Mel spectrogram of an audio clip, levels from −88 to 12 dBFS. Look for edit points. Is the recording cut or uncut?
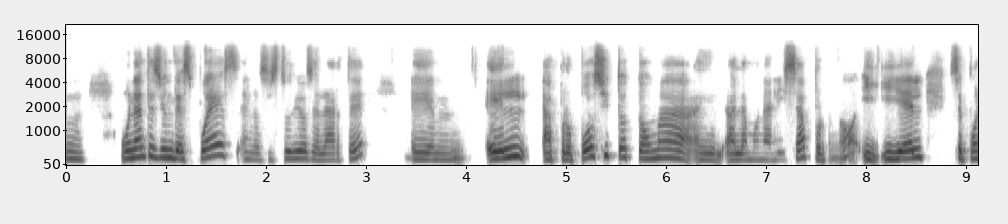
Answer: cut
